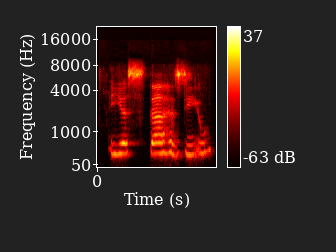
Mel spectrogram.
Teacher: زا کو سختی سے ادا کرنا ہے، ہاں کو ہلانا نہیں ہے، حمزہ کو واضح ادا کرنا ہے، یستہزئ، یستہزئ نہیں کرنا، ٹھیک ہے، زیو نہیں ادا کرنا۔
